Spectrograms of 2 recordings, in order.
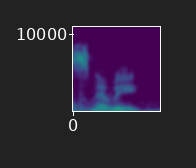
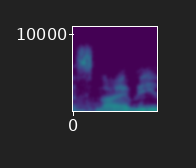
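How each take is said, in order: First: The first vowel is short, as in 'give'. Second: The first vowel is long, as in 'eye'. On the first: The speaker calls it right. "I pronounce it Snivy" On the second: The speaker calls it wrong. "That sounds really weird. Sounds like it's a sniper"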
